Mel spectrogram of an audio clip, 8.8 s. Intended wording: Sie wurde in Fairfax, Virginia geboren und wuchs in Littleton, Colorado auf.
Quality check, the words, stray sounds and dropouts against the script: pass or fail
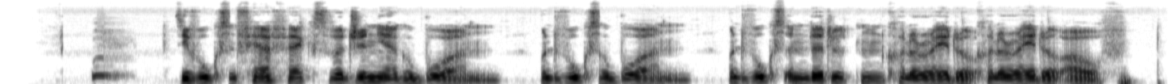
fail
